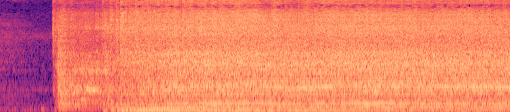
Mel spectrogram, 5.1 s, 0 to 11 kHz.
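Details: 1942 Ford 9N tractor after points work: starter catches in half a second, engine fires and settles into steady even idle, no misses or stumbles; runs fine.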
